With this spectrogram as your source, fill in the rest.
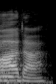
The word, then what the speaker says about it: feijoada: where I can't know how to pronounce the name. Feijoada.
